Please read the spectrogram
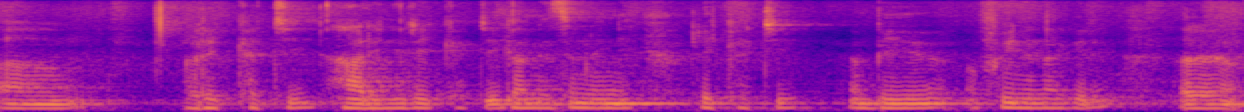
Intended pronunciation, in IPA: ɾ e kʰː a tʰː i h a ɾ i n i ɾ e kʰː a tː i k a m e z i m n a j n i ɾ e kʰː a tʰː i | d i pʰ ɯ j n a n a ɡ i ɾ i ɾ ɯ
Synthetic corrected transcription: ɾ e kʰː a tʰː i h a ɾ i n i ɾ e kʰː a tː i ɡ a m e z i m n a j n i ɾ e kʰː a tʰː i | b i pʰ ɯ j n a n a ɡ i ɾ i ɾ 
